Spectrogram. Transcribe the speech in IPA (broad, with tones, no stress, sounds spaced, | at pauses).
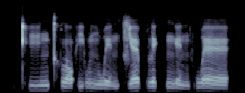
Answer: kʰ iː˥˩ ŋ kʰ l ɔ˦˥ ʔ j u˧ n w e˨˩ n t͡ɕ ɛː˥˩ p l e˥˩ k̚ ŋ e˩˦ n k w ɛː˧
